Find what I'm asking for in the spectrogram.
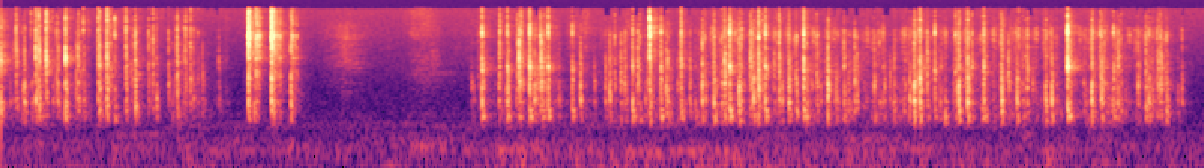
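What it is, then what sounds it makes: Plastic keyboard being typed on. Fingertips tap steadily on a full-size plastic typewriter-style computer keyboard with round retro keycaps in peach and cream, lying on a white cloth. Quick, bright clicky keystrokes sound in dense bursts, with a short pause around the third second before typing resumes. A low hum runs underneath.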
